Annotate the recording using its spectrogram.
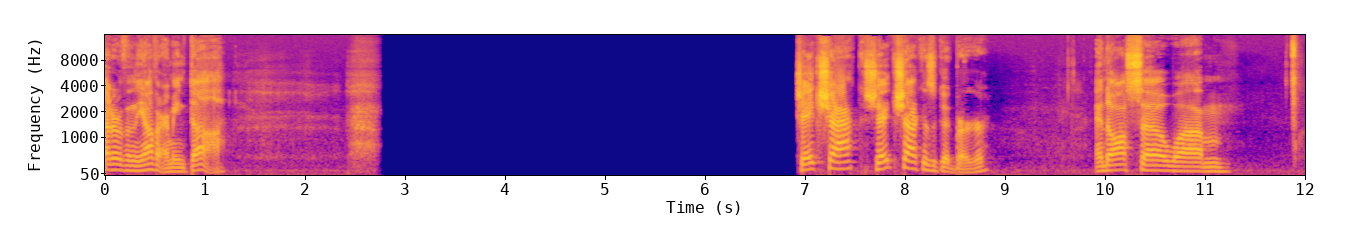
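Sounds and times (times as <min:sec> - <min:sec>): man speaking: 0:00.0 - 0:01.2, 0:06.9 - 0:08.9, 0:09.9 - 0:11.3
sharp breath through nose: 0:01.3 - 0:02.8.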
